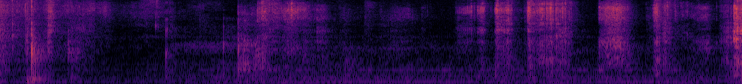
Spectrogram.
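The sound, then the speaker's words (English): Scissors trim glued paper scraps during paper craft work on a pocket, giving a few faint, crisp snips and rustles over a low steady hum. “Now I'm going to flip it over and trim these off.”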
